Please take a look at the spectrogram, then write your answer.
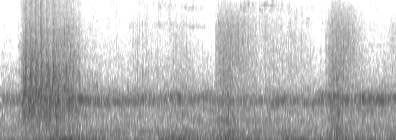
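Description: A horse in the video game Tera lets out a few short whinnies and snorts against a steady hum of game ambience. The calls come in separate bursts spread over a few seconds and sound moderately close.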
